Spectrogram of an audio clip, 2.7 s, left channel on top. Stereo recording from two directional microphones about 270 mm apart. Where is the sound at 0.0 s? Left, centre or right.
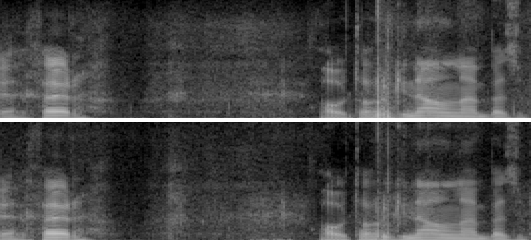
Centre.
